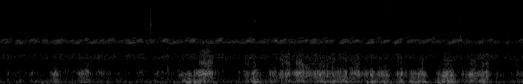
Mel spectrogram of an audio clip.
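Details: Frogs calling in a dense chorus: short low croaks pulse rapidly and unevenly, swelling in bursts, over a steady high ringing drone with scattered sharp crackling clicks.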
